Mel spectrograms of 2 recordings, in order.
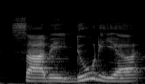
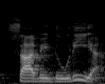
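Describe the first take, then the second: First: Sabiduría said the learner's mistaken way; mispronounced sabiduría. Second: Sabiduría with the stress on the í; corrected pronunciation. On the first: Retold or imitated. Learner retelling a mistake a Dominican friend corrected, mispronounced sabiduría. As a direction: misplace the stress in sabiduría, as a learner would. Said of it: "he helped me out because I was saying". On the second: Shown as a demonstration. Learner showing the friend's correction, sabiduría pronounced correctly. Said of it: "instead of saying sabiduría".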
